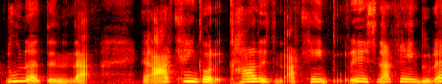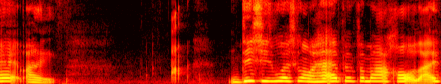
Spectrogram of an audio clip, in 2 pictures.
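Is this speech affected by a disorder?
Yes: cerebral palsy; wheelchair user.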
